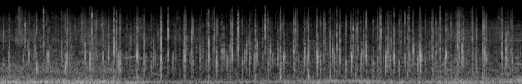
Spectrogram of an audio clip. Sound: audience applauding

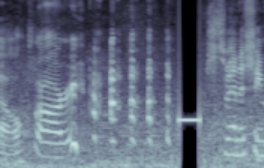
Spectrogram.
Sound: laughing

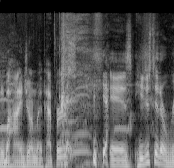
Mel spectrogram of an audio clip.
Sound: laughing

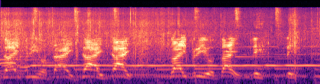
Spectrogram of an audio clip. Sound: dog digging into dirt

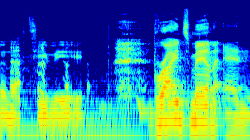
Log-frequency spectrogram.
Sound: laughter

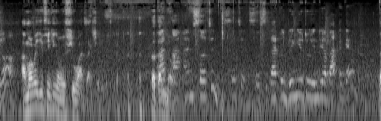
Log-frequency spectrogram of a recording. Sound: laughs

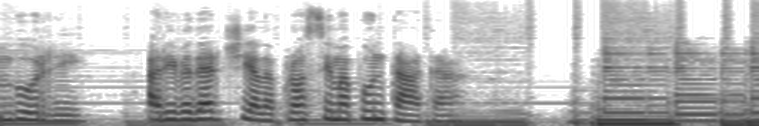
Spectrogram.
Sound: speaking in foreign language

